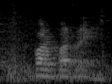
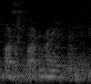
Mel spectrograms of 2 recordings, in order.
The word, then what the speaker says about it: berbere: red lentils made with berbere. It's onion, garlic, ginger base, and then berbere. I've been saying it wrong all this time. I've been saying Berber.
